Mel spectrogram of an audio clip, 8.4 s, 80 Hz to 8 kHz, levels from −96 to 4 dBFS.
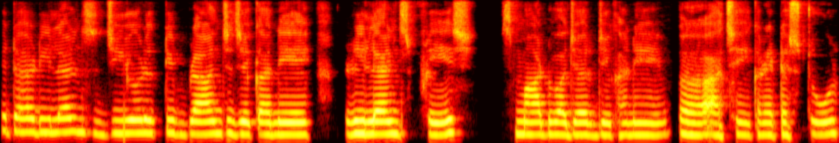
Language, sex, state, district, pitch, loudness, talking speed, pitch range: Bengali, female, West Bengal, North 24 Parganas, 210 Hz, -18 LUFS, 130 wpm, 205-225 Hz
